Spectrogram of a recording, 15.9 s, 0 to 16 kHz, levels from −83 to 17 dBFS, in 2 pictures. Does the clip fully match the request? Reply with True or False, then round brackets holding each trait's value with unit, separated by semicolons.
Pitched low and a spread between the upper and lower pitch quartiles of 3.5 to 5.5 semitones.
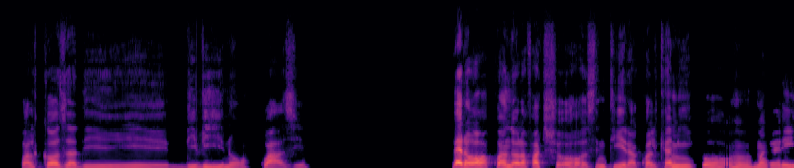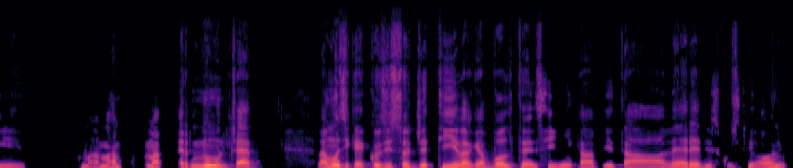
True (115 Hz; 3.9 semitones)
